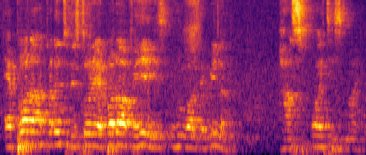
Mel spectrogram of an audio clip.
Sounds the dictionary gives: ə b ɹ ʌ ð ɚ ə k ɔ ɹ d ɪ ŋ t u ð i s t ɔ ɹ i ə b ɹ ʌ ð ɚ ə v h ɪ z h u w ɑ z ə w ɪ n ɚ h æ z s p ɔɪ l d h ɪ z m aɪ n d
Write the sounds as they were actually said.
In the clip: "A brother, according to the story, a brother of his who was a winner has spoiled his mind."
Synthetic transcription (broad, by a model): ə b ɹ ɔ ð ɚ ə k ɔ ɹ d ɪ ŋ t u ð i s t ɔ ɹ i ə b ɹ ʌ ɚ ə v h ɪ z h u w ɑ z ə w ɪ l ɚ h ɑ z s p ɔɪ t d h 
